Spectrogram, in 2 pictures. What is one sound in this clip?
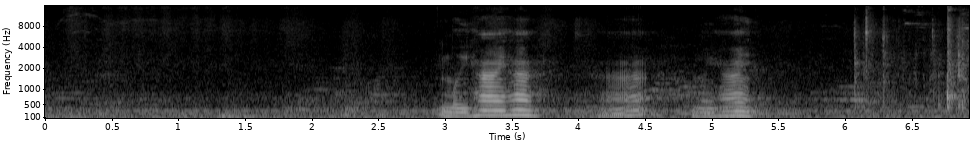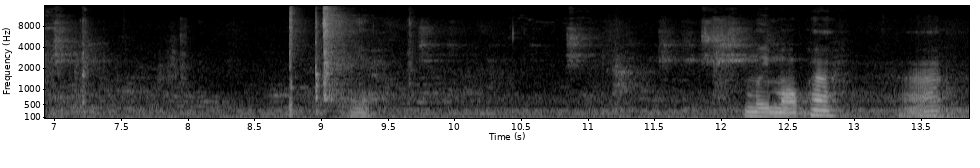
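Metal sockets clink as they are lifted from a case.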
